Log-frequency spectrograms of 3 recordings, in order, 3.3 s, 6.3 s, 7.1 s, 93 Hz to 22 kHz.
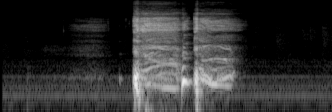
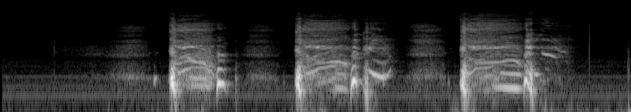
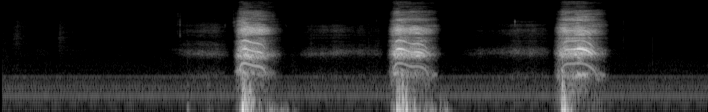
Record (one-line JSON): {"cough_length": "3.3 s", "cough_amplitude": 32716, "cough_signal_mean_std_ratio": 0.33, "three_cough_length": "6.3 s", "three_cough_amplitude": 24577, "three_cough_signal_mean_std_ratio": 0.35, "exhalation_length": "7.1 s", "exhalation_amplitude": 12622, "exhalation_signal_mean_std_ratio": 0.32, "survey_phase": "beta (2021-08-13 to 2022-03-07)", "age": "45-64", "gender": "Female", "wearing_mask": "No", "symptom_runny_or_blocked_nose": true, "symptom_shortness_of_breath": true, "symptom_headache": true, "symptom_onset": "2 days", "smoker_status": "Ex-smoker", "respiratory_condition_asthma": true, "respiratory_condition_other": false, "recruitment_source": "Test and Trace", "submission_delay": "2 days", "covid_test_result": "Positive", "covid_test_method": "RT-qPCR", "covid_ct_value": 18.3, "covid_ct_gene": "ORF1ab gene", "covid_ct_mean": 18.6, "covid_viral_load": "790000 copies/ml", "covid_viral_load_category": "Low viral load (10K-1M copies/ml)"}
